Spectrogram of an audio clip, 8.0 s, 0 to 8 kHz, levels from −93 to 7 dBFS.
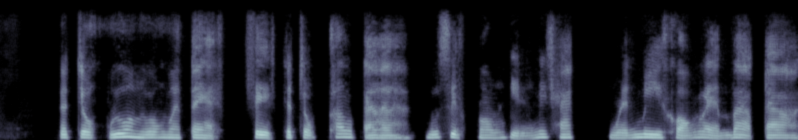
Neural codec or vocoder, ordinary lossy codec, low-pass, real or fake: codec, 16 kHz, 1 kbps, FreqCodec, larger model; none; 7.2 kHz; fake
